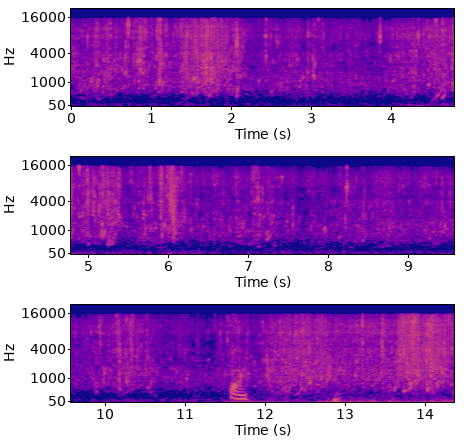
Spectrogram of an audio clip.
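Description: Quiet rocky shoreline: faint water lapping, with scattered small clicks and knocks from handling a freshly caught mackerel and its tackle. A short falling sound and a single knock come near the end.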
